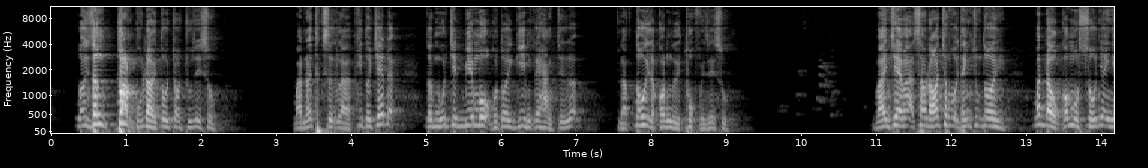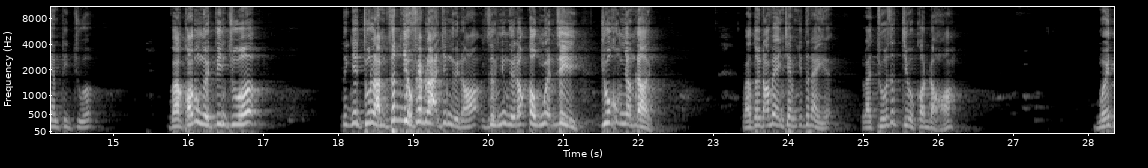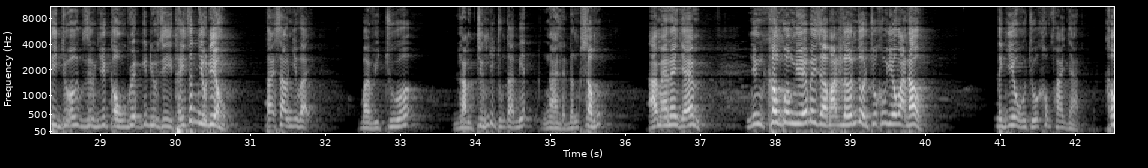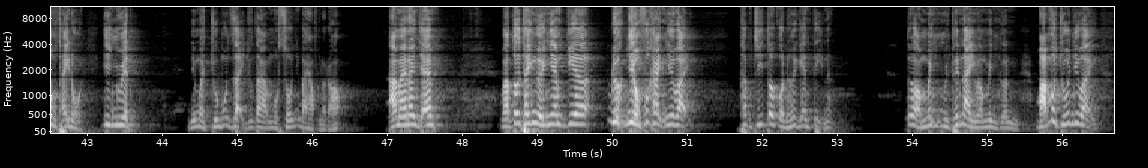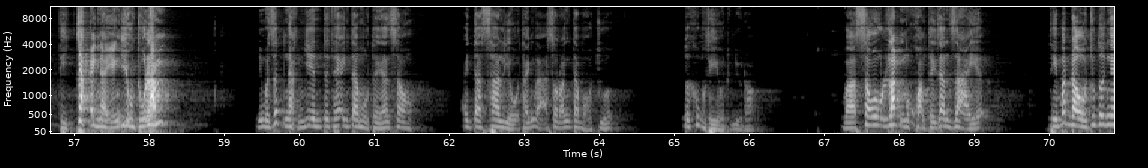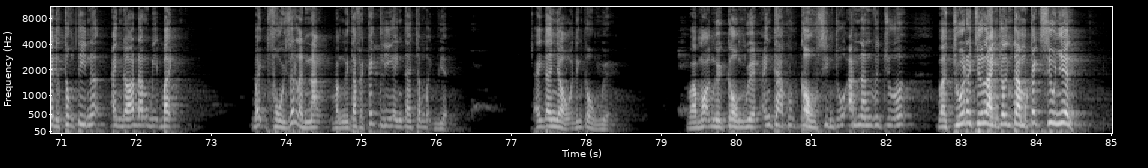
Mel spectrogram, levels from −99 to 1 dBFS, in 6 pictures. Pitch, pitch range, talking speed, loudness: 190 Hz, 160-235 Hz, 235 wpm, -24 LUFS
